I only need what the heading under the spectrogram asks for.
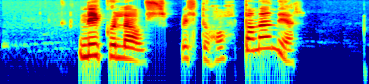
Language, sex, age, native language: Icelandic, female, 40-49, Icelandic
